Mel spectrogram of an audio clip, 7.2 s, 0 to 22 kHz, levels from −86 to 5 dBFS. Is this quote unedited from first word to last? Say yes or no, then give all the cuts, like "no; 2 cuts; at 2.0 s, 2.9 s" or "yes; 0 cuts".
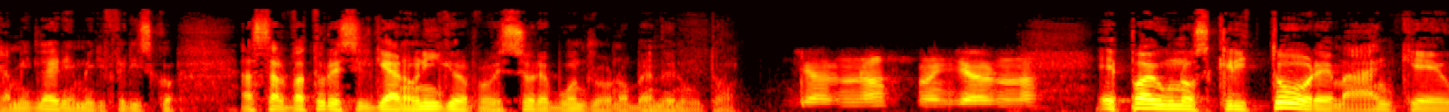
yes; 0 cuts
